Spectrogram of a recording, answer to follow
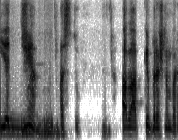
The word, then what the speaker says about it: यज्ञ: और बैंड बजा दी मुख नासिका वचन नासिका ये सानु सिक वर्ण है तो इसका शुद्ध उच्चारण होता है यज्ञ नासिका और मुख कंठ दोनों की सहायता से होता है इसका उच्चारण इसका शुद्ध उच्चारण है यज्ञ अस्तु अब आपके प्रश्न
